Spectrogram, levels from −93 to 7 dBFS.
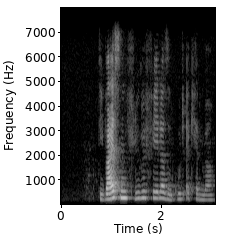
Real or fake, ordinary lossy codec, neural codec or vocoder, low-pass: real; none; none; 7.2 kHz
